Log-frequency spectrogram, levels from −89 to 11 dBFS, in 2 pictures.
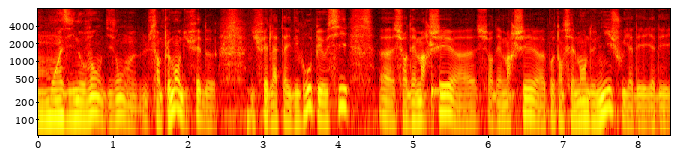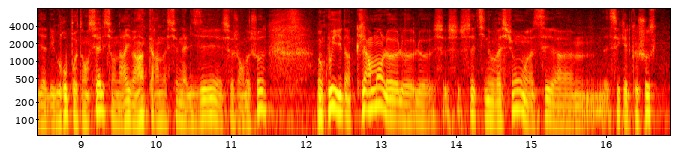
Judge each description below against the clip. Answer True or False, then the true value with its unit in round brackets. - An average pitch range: True (3.9 semitones)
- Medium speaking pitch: False (105 Hz)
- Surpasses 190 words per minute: True (220 wpm)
